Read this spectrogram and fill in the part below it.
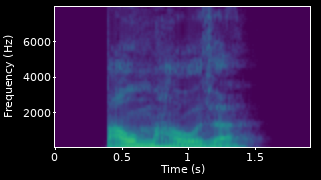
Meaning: dative singular of Baumhaus
- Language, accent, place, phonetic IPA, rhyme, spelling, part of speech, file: German, Germany, Berlin, [ˈbaʊ̯mˌhaʊ̯zə], -aʊ̯mhaʊ̯zə, Baumhause, noun, De-Baumhause.ogg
